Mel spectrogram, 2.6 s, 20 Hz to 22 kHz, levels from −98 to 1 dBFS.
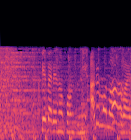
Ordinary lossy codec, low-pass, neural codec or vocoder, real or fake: none; 5.4 kHz; none; real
